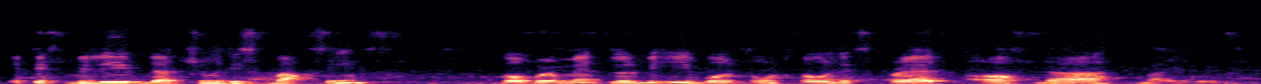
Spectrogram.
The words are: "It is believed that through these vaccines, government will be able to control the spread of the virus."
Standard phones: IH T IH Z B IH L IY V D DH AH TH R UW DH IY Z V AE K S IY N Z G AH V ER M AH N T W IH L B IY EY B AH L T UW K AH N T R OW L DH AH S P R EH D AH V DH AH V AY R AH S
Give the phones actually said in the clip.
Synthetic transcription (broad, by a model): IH T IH S B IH L IY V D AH T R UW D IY S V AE K S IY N S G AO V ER M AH N T W IH L B IY EY B AH L T UW K AH N T R OW L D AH S P R EH D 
